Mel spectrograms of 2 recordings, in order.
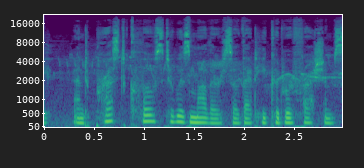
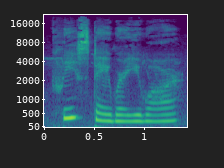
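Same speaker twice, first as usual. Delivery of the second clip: calling softly; 5 semitones higher than usual. Acted. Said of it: "Bambi called to him".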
